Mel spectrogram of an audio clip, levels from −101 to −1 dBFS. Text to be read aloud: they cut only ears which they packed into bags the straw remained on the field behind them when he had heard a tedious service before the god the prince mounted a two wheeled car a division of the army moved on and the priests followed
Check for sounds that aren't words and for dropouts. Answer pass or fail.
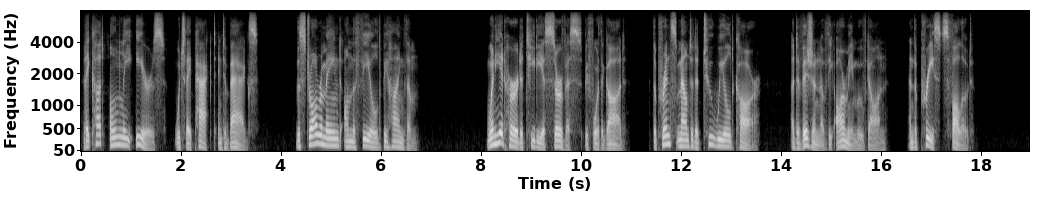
pass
